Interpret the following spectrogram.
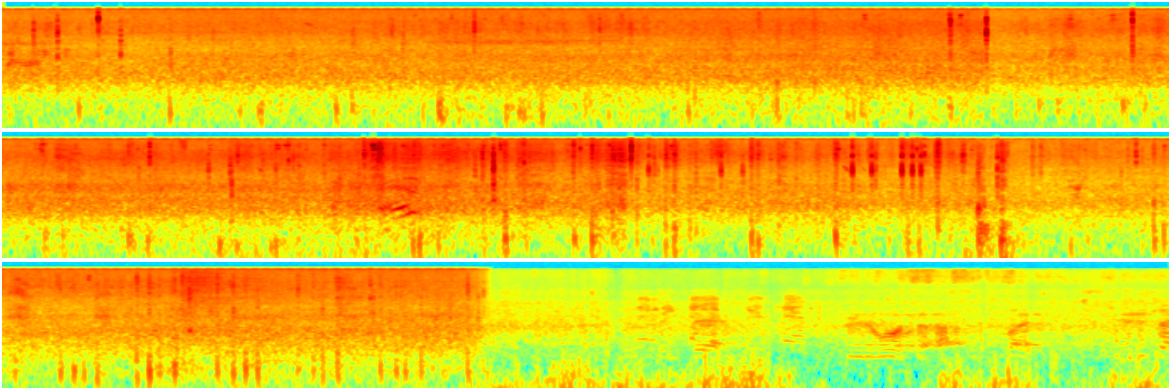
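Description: Event horse galloping across grass on a cross-country course: a quick, uneven run of hoofbeats over a steady outdoor hiss. Near the end, after a cut, a loud low rumble takes over.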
